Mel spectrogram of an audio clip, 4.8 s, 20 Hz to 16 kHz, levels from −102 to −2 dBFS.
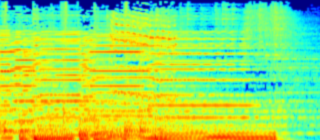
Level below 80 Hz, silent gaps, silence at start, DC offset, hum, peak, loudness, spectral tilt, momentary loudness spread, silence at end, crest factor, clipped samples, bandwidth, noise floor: -24 dBFS; none; 0 s; under 0.1%; none; -2 dBFS; -16 LUFS; -3 dB/octave; 11 LU; 0 s; 14 dB; under 0.1%; 16 kHz; -38 dBFS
